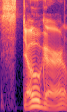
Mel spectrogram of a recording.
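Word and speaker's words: Stoeger: stagger shooter or Ben stagger shooting and if you wow yeah Google it it's not even Ben stagger not spelled the same right it's Stoger like s o e g r and Ben Stoger is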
